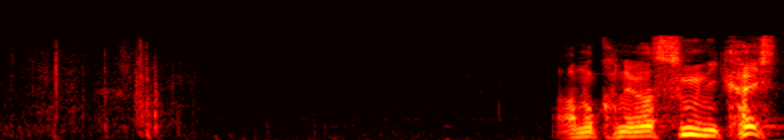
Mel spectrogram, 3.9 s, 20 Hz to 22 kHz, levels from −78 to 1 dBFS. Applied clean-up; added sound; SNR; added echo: none; none; none; none.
